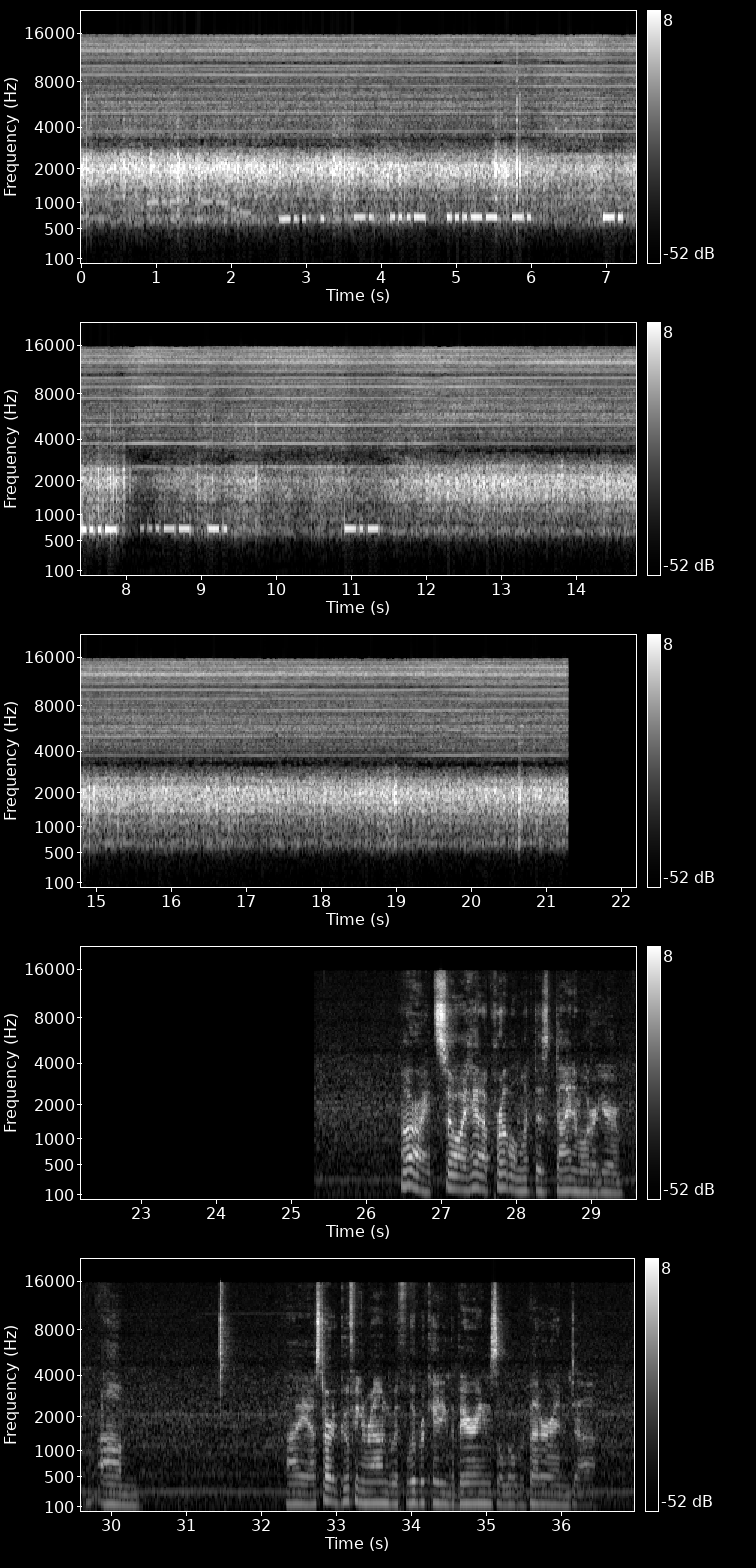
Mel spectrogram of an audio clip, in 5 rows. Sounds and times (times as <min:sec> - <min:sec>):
Radio: 0:00.0 - 0:21.3.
